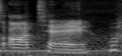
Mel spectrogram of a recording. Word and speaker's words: Ate: I read that as ate. So, I mean, I'm not any good with languages either. Ate. Oh, I was right.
